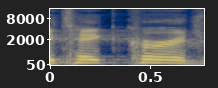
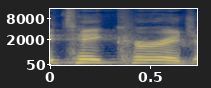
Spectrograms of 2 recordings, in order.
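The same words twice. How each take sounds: First: The answer you want the church to shout; congregation response. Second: Said in the usual way. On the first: Shown as a demonstration. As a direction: call it back as a group reply. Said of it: "I need you to say". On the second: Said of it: "whenever you hear me say".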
